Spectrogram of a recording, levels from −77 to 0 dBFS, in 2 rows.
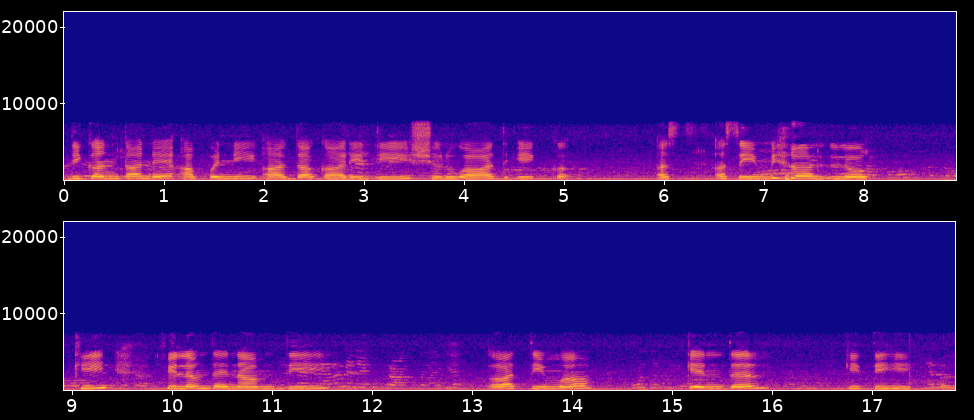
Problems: background conversations at intervals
